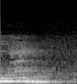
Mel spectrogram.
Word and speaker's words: Nun: anak ni nan okay ang pronunciation nito sa English ay nan parang Madre sabi nga ng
